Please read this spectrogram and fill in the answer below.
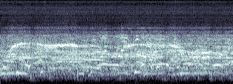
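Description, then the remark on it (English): A loud, dense crowd roar on the sidelines of a night game, with overlapping cheers, shouts and high-pitched whoops, sustained at a steady intensity throughout with no pauses, many voices blending into one continuous wall of noise. “I don't know if you can hear me, but there is pandemonium. Pandemonium on the sidelines.”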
